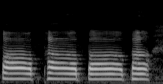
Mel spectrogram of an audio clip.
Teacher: आपके ओष्ठ जो है ऊपर नीचे हिलेंगे, एक दूसरे से जुड़ेंगे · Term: ओष्ठ्य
